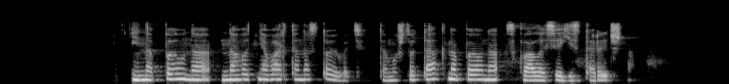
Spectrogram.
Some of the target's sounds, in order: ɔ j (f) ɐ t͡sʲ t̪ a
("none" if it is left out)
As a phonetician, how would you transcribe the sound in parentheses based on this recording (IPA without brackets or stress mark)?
v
